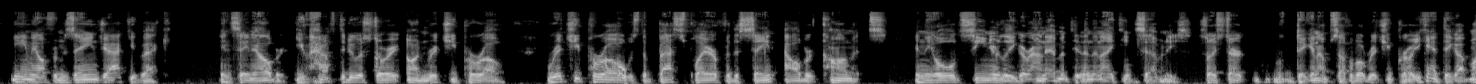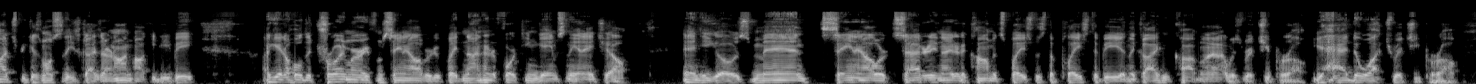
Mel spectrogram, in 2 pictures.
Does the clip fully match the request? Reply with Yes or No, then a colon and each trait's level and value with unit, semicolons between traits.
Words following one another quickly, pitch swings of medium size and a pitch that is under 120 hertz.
Yes: fast, 220 wpm; average, 3.0 semitones; very low, 95 Hz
